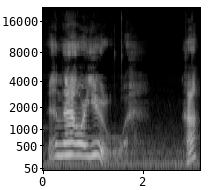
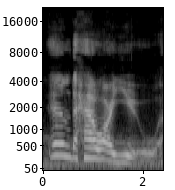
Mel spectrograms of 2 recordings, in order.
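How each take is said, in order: First: Very high, loud, drawn-out woman's voice. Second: High, very drawn-out, airy woman's voice. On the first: Distorted toy radio greets the narrator, high woman's voice. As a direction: voice a woman through an old radio, very slowly. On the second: Toy radio repeats itself to the narrator, airy woman's voice. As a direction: repeat it slower and airier, like a distorted woman. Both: Acted. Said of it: "sounds like a woman's voice".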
